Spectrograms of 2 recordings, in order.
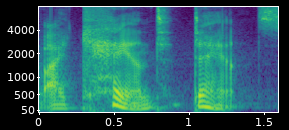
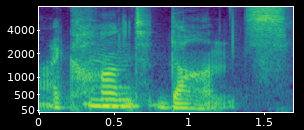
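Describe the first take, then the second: First: The vowel in can't is a flat a. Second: The vowel in can't is a broad ah. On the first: "instead of" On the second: "ah sound"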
